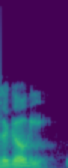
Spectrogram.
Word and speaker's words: Agoge: Let's just start with, so what is Agoge? First of all, am I pronouncing it correctly? – You are pronouncing it correctly.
